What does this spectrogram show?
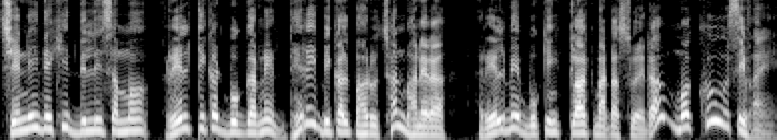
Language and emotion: Nepali, happy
